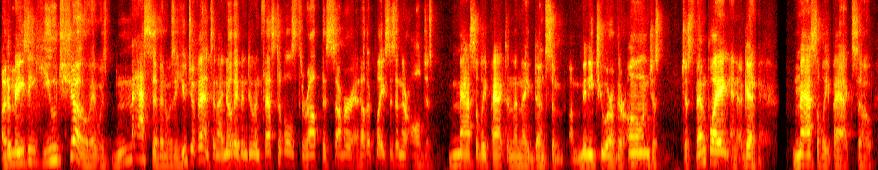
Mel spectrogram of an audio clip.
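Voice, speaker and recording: A man with a very bright, forceful voice at a medium pitch. He chats as a music podcast co-host, emphatic and repetitive, often slipping into imagined quotes. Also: a little fast, slightly rough. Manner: emphatic, repeats words, acts out imagined quotes. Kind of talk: casual album discussion.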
